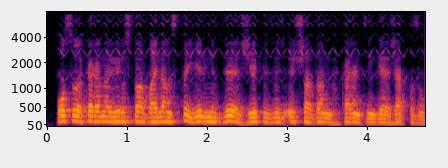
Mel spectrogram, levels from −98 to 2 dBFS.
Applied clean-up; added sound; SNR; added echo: neural mask model DeepFilterNet 3.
